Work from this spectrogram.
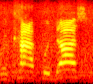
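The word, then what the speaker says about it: Ruach HaKodesh: And Rakakwadash is how you say a spirit that's holy or Holy Spirit.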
